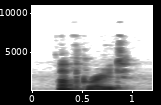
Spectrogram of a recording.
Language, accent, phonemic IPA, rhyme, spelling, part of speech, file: English, Southern England, /ˈʌp.ɡɹeɪd/, -eɪd, upgrade, noun, LL-Q1860 (eng)-upgrade.wav
- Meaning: 1. An upward grade or slope 2. An improved component or replacement item, usually applied to technology 3. An improvement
